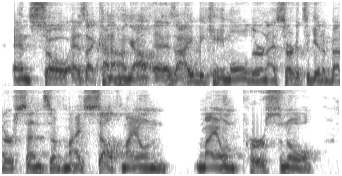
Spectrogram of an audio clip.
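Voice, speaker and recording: A man with medium pitch and an ordinary speaking voice talks at a fairly quick pace. His intonation is lively, with hardly any pauses. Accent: American. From Cleveland, Ohio. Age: 30s. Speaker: insurance business owner. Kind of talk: casual interview.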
